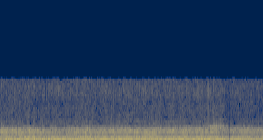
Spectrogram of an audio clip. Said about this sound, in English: Ship your oars, lad. We'll let the next wave drive the boat onto the beach.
